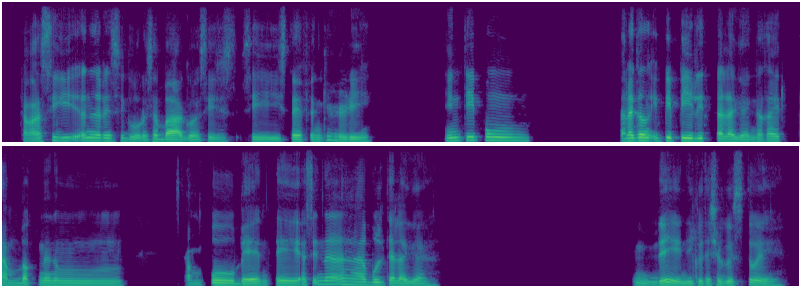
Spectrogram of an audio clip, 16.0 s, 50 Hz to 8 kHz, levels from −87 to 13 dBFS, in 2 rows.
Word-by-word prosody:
Tsaka 70 +1 -1
si 165 -1 -3
ano 165 0 +2
na 155 - +2
rin, 150 - +1
siguro 125 -8 -3
sa 115 +3 -2
bago 110 -2 +3
si, 105 0 -6
si 110 -1 -5
Stephen 115 +2 -1
Curry, 115 - -2 0.8
yung 165 +2 0
tipong 175 -3 +1 0.9
talagang 155 +3 +6
ipipilit 150 -2 +3
talaga 115 -5 +2
na 120 +4 -4
kahit 130 -1 -2
tambak 125 0 -2
na 130 -2 0
ng 120 0 -1 1.1
10 125 +6 +1
20 115 +3 +2
as - - -9
in 95 - -2
nahahabol 150 - 0
talaga. 110 -4 -1 1.9
Hindi, 110 0 -1
eh, 140 -4 +5
hindi 105 0 -1
ko - - -5
na - - 0
siya 115 - -1
gusto, 110 +4 -2
eh. 110 -1 -5
120 Hz, 135 wpm, -23 LUFS, 110-150 Hz, 1.9 s, talagang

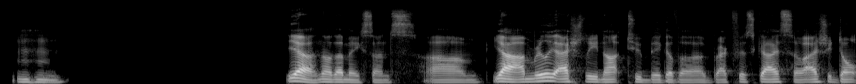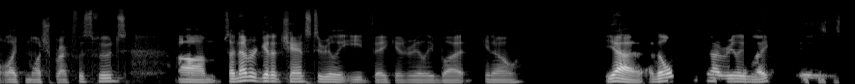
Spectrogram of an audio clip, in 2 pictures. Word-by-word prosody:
Mhm. 110 -2 -7 2.2
Yeah, 100 - +8
no, 120 +1 0
that 115 0 +2
makes 100 -2 -5
sense. 100 -1 -8
Um, 105 0 -5
yeah, 130 -3 +9
I'm 120 +3 +4
really, 160 +4 +6
actually 130 -1 +2
not 115 0 -1
too 120 - -7
big 105 0 -5
of 110 0 -3
a 100 0 -5
breakfast 105 +3 -8
guy, 115 +1 +2
so 120 -3 -6
I 115 +1 +1
actually 120 0 -5
don't 115 +1 -2
like 110 -1 -4
much 110 0 -8
breakfast 105 +5 -9
foods. 145 +1 -4 0.5
Um, 105 -2 +2
so 130 - 0
I - - +2
never 180 +2 +5
get 155 -1 +2
a 145 - +2
chance 135 +1 -2
to 125 - -5
really 115 -2 -1
eat 110 -2 -12
bacon 100 -1 -8
really, 100 0 -8
but, 100 0 -7 0.2
you 110 - -11
know. 105 +1 -8 0.8
Yeah, - - +8 0.2
the 130 +2 +2
only 175 +4 +5 0.3
thing 155 - -2
I - - +3
really 140 -1 0
like 115 -1 -1 0.2
is 105 -3 -8
110 Hz, 170 wpm, -24 LUFS, 105-125 Hz, 2.2 s, yeah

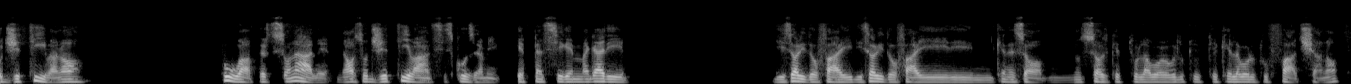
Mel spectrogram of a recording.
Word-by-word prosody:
oggettiva, 125 - +1
no? 120 +3 0 1.3
Tua, 160 -10 +6
personale, 125 - +1
no, 115 +3 0
soggettiva 135 +4 +2
anzi - - -3
scusami, 105 -7 -3
che - - -1
pensi 130 - -1
che 125 - +2
magari 125 -4 +2 1.4
Di 115 0 -3
solito 125 -5 +4
fai 110 0 +2
di 115 0 -5
solito 125 -4 +3
fai 105 0 +1
i 110 0 -3
i, 105 - -6
mhmm, 105 0 -9
che 125 - -8
ne 115 -2 -4
so, 100 -2 -1
mhmm, 100 0 -21
non 110 0 -10
so 115 - +1
che 115 +1 -5
tu 120 - -7
lavoro 115 0 -1
che 115 -1 -10
che 115 0 -8
che 125 +1 -5
lavoro 120 -1 0
tu - - -13
faccia, - - -1
no, - - -6
115 Hz, 165 wpm, -25 LUFS, 110-125 Hz, 1.4 s, Tua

